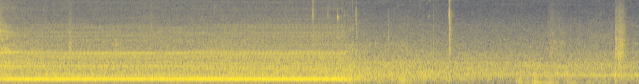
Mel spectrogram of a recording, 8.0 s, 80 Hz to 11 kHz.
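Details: 1989 Fedders-made Climatrol 8,000 BTU window AC, Rotorex compressor, back on low after high: smooth low hum with faint whine, no rattles, until shutoff near four seconds. Blowing cold, amp draw within spec; compressor healthy.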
